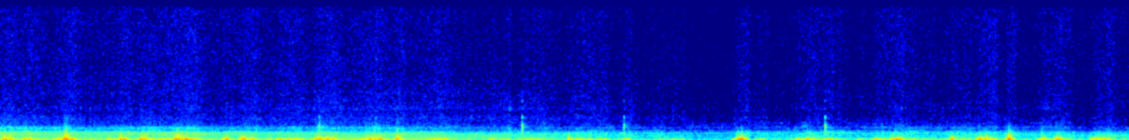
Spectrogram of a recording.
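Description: Wind buffets and rumbles against the microphone in gusts.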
